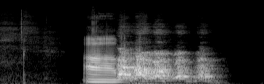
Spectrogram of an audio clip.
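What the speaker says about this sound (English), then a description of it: "I just heard the dog bark downstairs." A dog barks in a quick burst of several harsh, close barks that blur together, following a brief faint sound and a short pause.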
